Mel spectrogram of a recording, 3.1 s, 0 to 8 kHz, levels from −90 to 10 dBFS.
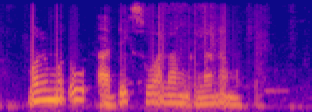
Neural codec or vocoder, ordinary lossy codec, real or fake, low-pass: none; Opus, 64 kbps; real; 7.2 kHz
